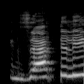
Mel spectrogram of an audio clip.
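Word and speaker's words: exactly: एक्ली इसमें टी की साउंड है ना ऑलमोस्ट साइलेंट है एगजैक्टली नहीं बोलते इट इज ऑलमोस्ट साइलेंट लेकिन होती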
